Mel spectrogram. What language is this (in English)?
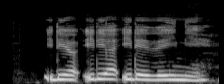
Kikuyu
